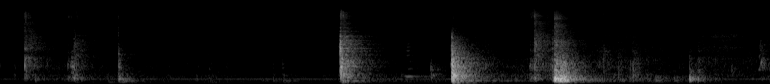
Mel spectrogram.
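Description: Wooden knocks and thuds from an upright piano's key cover being handled and closed over the keys: a few light knocks, then three loud thuds about a second apart a few seconds in, and a softer knock near the end.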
